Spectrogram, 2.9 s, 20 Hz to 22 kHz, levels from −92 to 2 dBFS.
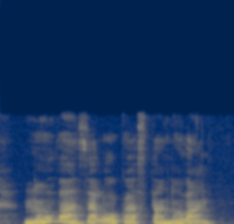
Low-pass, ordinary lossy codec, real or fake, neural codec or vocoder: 10.8 kHz; none; real; none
